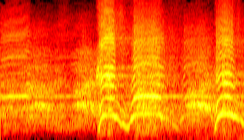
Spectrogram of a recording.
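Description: Group of voices shouting in a rhythmic chant over a steady held tone, a soundtrack to a title sequence. The shouts drop back at first and come in strongly again about a second in, several short calls in quick succession.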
